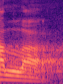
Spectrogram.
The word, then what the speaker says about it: আল্লাহ: আল্লাহ এই উচ্চারণটা আমাদের অনেকের হয় না কেউ বলে না আল্লাহ আল্লাহ পাকের উচ্চারণটা হচ্ছে আল্লাহ পাকের নামের উচ্চারণ হচ্ছে আল্লাহ মুখটা একটু গোল হয়ে যাবে বলেন আল্লাহ আল্লাহ সুবহানাল্লাহ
